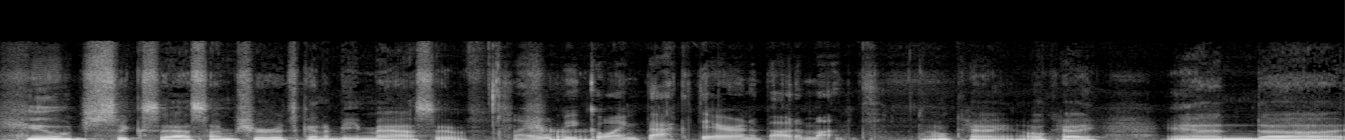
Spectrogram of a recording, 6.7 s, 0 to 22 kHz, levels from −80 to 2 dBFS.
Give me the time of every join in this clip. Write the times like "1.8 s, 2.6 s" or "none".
2.5 s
